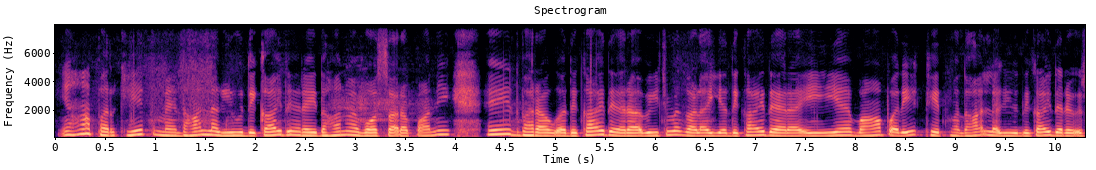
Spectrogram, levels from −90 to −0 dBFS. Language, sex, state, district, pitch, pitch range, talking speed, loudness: Hindi, female, Maharashtra, Sindhudurg, 225 Hz, 210-250 Hz, 240 wpm, -14 LUFS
